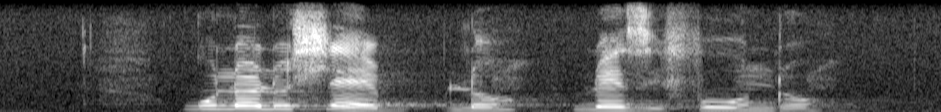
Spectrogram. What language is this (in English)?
Zulu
